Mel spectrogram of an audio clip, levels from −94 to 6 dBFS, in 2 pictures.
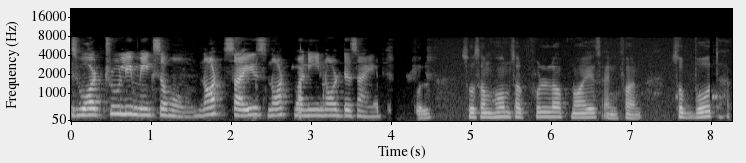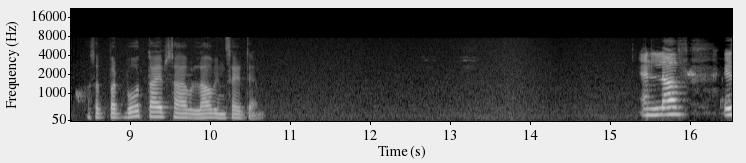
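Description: From 0.34 to 0.44 s a faint delayed copy of the speech returns about 0.41 s late, roughly 30 dB below the talker. This echo leak likely comes from the far end's loudspeaker reaching its microphone, with the echo canceller missing part of it.

From 0.62 to 4.42 s, speech is suppressed in double talk. The talker's level repeatedly falls, dipping by as much as 40 dB. Around 3 s in total is affected. Both sides likely overlapped, and the canceller turned down the talker along with the echo.

Within that stretch, echo leak returns at 3.12 to 3.18 s and 3.97 to 4.52 s, delayed about 0.43 s. It recurs at 8.01 to 8.45 s, delayed 0.46 s, roughly 20 dB down.

From 15.95 to 16.41 s the loudest echo arrives, 0.5 s late and only about 15 dB below the talker. Inside it, from 16.07 to 16.36 s, the background is gated by the echo canceller. The room sound drops by about 35 dB for some 0.3 s, then returns.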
